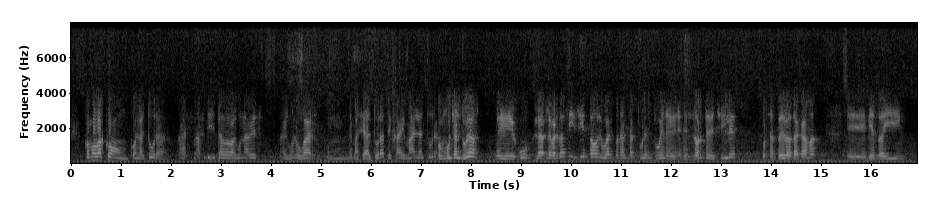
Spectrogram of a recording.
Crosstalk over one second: none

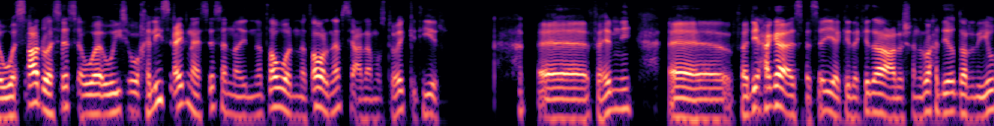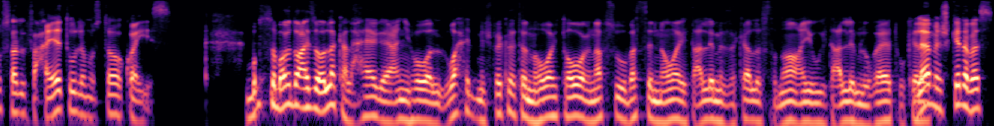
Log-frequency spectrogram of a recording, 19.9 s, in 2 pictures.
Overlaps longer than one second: none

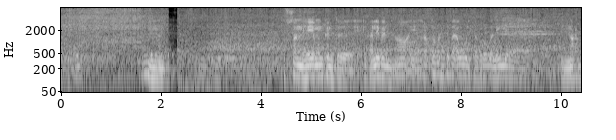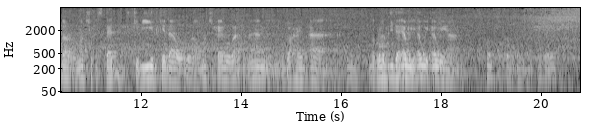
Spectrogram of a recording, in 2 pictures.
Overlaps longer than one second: present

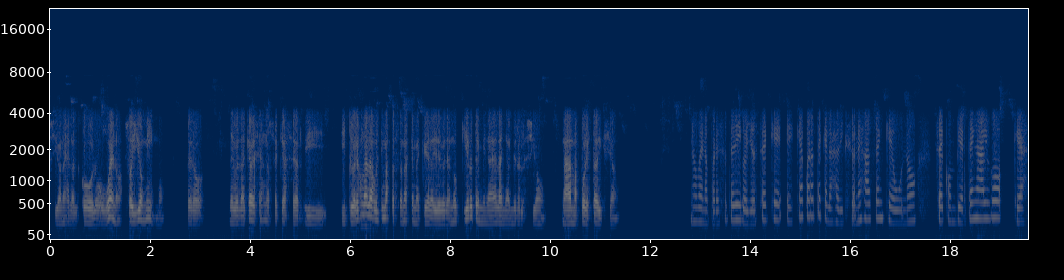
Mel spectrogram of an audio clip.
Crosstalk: none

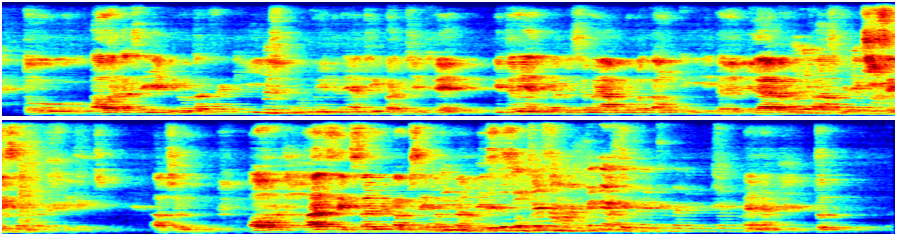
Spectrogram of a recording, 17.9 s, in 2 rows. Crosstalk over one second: present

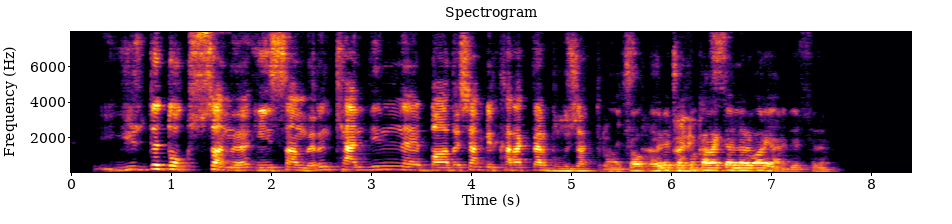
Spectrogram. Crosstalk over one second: present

